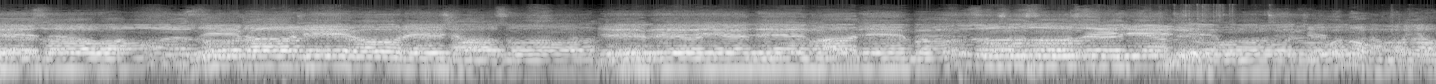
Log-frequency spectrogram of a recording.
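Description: A group of men chanting a Buddhist prayer together in unison. The chant moves in drawn-out phrases of a few seconds each, with short breaks between them, over a steady low droning note.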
